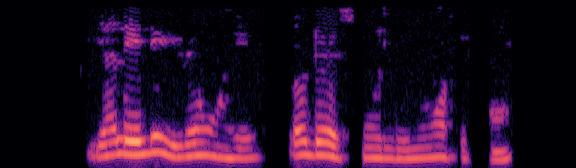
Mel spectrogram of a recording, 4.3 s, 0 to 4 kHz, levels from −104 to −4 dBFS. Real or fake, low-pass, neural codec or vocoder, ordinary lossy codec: real; 3.6 kHz; none; none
